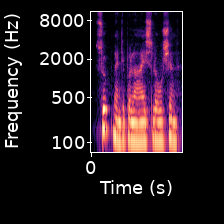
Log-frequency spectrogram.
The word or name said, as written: submandibularislogen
